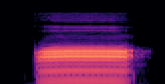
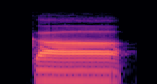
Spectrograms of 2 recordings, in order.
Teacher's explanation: اگر کھڑا زبر موٹے حرف پر ہو تو موٹی آواز سے پڑھا جائے گا، جیسے قو، اور اگر باریک حرف پر ہو تو باریک آواز سے، جیسے کا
